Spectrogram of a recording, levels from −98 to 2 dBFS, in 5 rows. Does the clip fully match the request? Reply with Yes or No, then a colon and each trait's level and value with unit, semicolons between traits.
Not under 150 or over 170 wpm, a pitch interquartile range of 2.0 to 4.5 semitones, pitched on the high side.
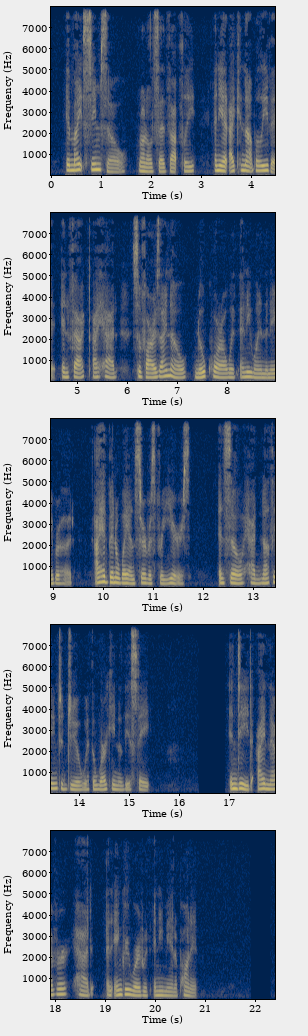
Yes: average, 165 wpm; average, 3.1 semitones; high, 210 Hz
